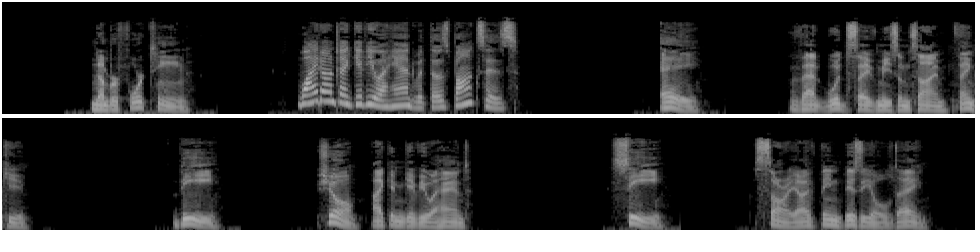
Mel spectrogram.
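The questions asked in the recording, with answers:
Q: Why don't I give you a hand with those boxes?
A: A: That would save me some time, thank you.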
